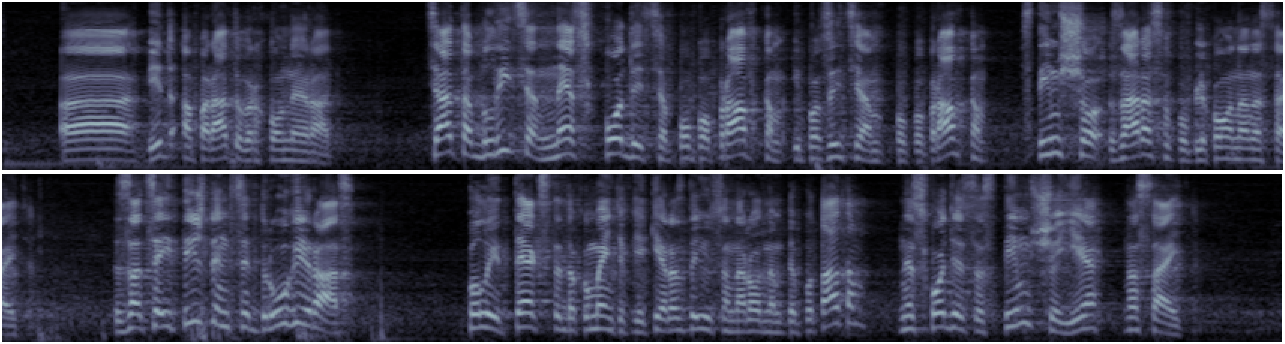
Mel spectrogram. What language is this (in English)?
Ukrainian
